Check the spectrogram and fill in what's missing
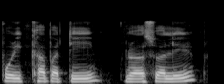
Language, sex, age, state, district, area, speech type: Assamese, male, 30-45, Assam, Biswanath, rural, spontaneous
